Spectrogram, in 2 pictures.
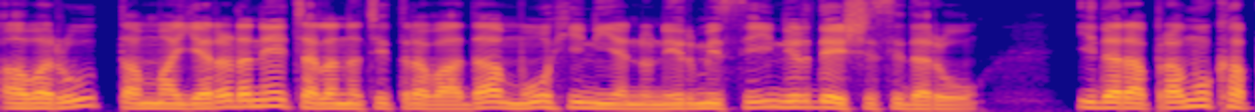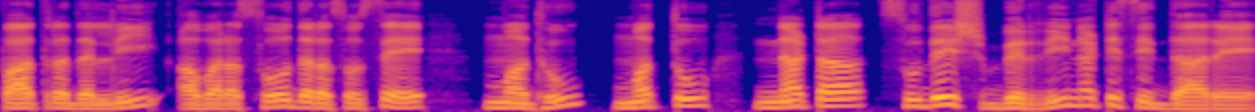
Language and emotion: Kannada, neutral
